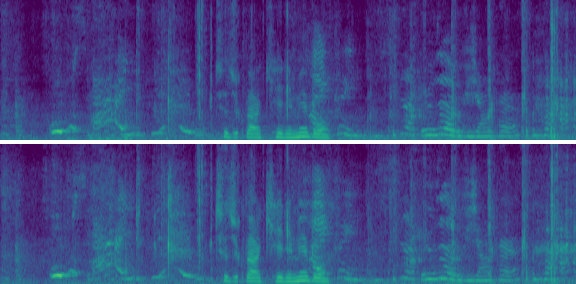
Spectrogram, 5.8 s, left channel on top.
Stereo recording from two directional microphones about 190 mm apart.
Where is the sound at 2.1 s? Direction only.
10° left (ahead or behind).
